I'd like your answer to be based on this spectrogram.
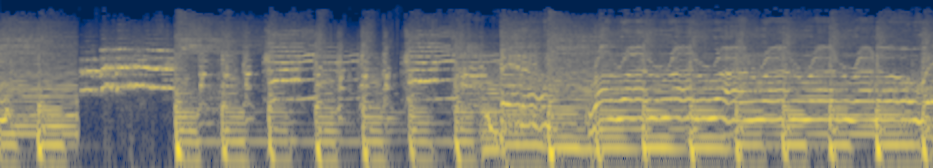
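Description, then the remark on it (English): Rooster crowing and chicken clucking mixed into a loud, busy music track with a steady drumbeat, the bird calls sounding bright over the instruments. “A crazy chicken chasing me all over town.”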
